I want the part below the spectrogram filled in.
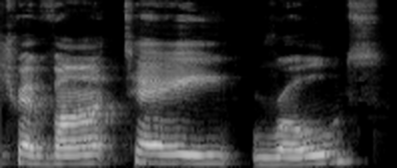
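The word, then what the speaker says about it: Trevante Rhodes: literally his name is trevante roads roads I think is how you say it he played zire which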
